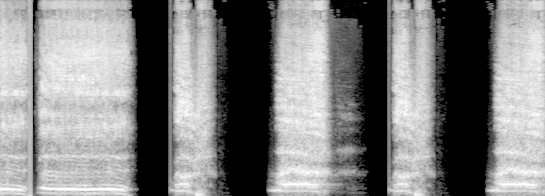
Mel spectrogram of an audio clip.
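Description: A walrus gives deep, hoarse bellows, each lasting a second or two, with short silent gaps between.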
